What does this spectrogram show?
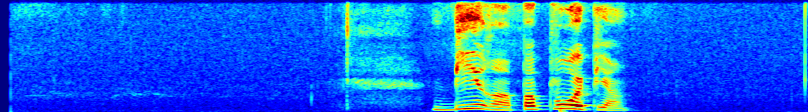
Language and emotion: Russian, neutral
